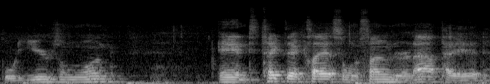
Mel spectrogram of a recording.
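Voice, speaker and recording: Audible room echo surrounds a man who speaks at a moderate pace with a medium pitch and fairly even intonation. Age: 70s. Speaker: golf coach. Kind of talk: public comment at board meeting. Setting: school board meeting.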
